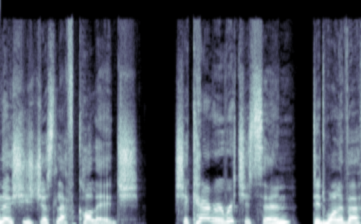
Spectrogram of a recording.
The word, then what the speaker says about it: Sha'Carri: She was like getting asked questions and they were getting her name wrong. And she was like, first of all, it's Sha'Carri.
